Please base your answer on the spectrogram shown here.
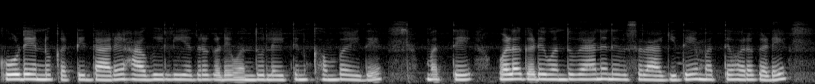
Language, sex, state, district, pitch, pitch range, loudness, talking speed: Kannada, female, Karnataka, Bidar, 225 Hz, 215-235 Hz, -14 LUFS, 120 wpm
